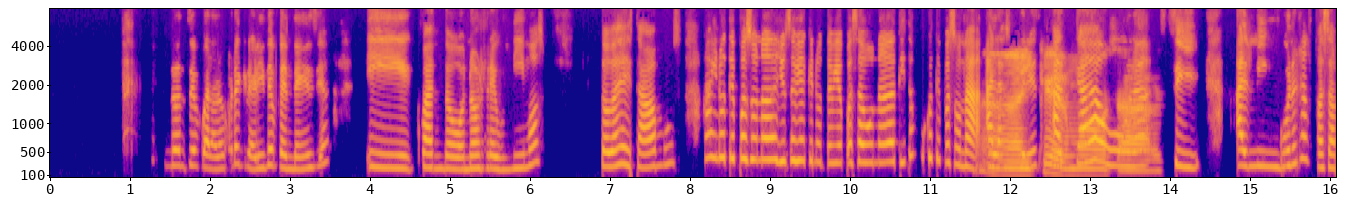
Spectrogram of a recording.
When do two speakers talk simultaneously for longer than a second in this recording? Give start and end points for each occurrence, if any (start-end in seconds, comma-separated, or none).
11.6-13.9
